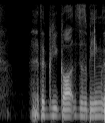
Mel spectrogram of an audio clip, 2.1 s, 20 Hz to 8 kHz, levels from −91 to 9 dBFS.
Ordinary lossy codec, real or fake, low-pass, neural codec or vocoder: none; real; 7.2 kHz; none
